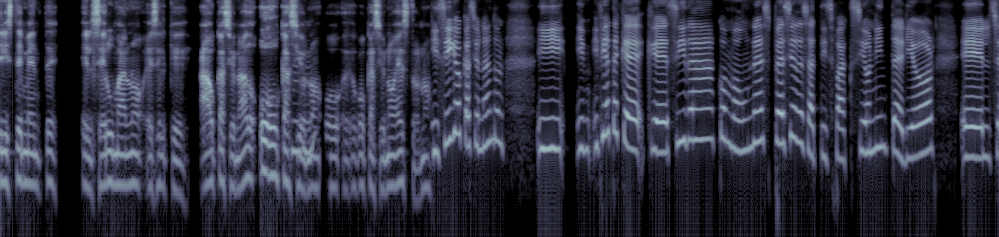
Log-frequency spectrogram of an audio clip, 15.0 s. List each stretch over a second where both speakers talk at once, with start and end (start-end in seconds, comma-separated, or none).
none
